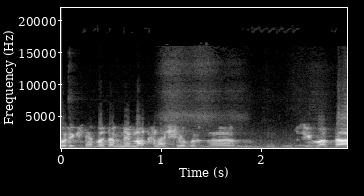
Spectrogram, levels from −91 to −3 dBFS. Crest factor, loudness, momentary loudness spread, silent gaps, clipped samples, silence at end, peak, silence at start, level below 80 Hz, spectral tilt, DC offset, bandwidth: 18 dB; -22 LUFS; 8 LU; none; under 0.1%; 0 s; -2 dBFS; 0 s; -52 dBFS; -4 dB/octave; under 0.1%; 16.5 kHz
